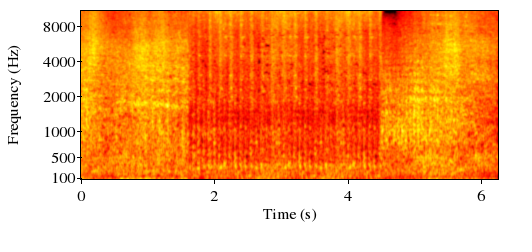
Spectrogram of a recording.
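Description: A train rumbles and clatters along the rails.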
